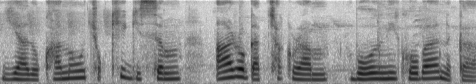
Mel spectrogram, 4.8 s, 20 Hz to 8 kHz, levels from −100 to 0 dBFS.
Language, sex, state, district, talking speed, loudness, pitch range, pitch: Garo, female, Meghalaya, West Garo Hills, 100 wpm, -18 LUFS, 195-225 Hz, 210 Hz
